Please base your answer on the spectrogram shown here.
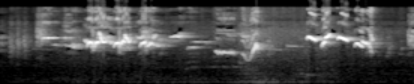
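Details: Prize-winning contest oriental magpie-robin delivering a varied song: rapid chattering whistles, one clear swooping note falling then rising, and trilled high phrases in short bursts.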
